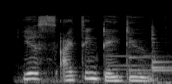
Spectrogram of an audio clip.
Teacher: She uses a fall-rising tone appropriately to indicate that she doesn't really know or is unsure.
